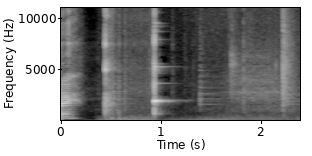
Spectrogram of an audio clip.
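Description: A golf putter striking a ball: one sharp metallic click with a brief ringing tone about a second in, followed by a few faint light ticks.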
